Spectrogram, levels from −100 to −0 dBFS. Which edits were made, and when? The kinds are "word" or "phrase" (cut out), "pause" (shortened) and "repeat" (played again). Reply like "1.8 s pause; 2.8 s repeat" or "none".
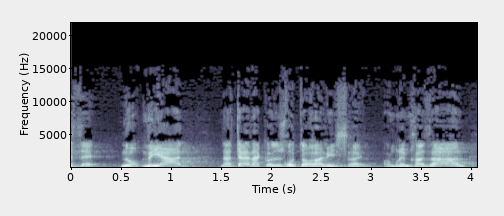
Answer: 2.1 s word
